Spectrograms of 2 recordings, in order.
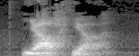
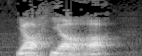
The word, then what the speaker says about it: Yahya: So, Yahya. Yahya, because it's a long A.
